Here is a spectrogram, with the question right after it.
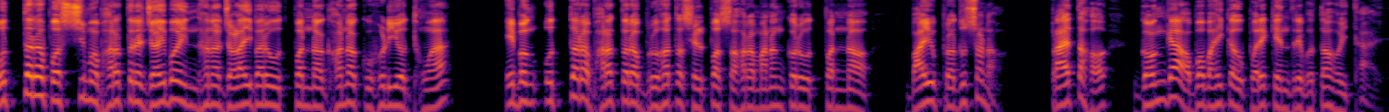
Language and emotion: Odia, neutral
